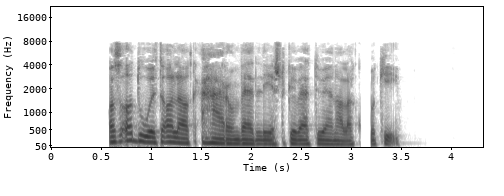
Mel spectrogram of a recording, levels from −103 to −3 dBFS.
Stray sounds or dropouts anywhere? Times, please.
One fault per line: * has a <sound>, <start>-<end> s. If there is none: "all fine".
* has a dropout, 3.1-3.2 s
